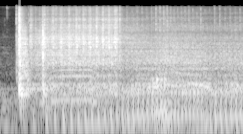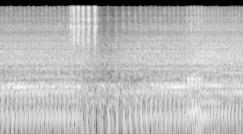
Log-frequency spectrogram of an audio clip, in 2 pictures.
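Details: Honda Today moped: engine catches and buzzes unevenly, revs flare and sag without climbing cleanly; carbon buildup suspected, engine conditioner being tried. Poor revving.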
